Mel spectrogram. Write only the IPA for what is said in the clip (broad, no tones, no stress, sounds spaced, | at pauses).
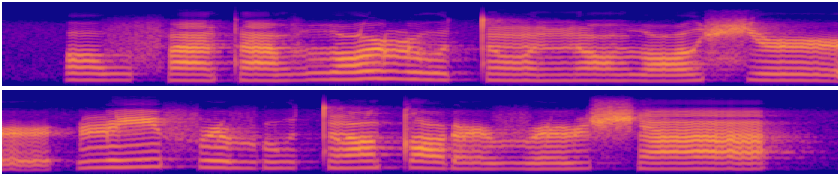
ɔ v f ã t ã v ðˤ o ɭ o t õ n õ ðˤ o ɕ ə˞ | ɭ e f ə˞ v ɽ u t õ tˤ ə˞ ɽ ə˞ v ə˞ ɭ ʃ ã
